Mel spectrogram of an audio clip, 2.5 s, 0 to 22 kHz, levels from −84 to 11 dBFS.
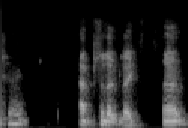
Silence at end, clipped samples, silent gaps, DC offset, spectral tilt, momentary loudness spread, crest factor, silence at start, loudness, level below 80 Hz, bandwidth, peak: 0 s; under 0.1%; 0.86-1.02 s; under 0.1%; -6 dB/octave; 10 LU; 18 dB; 0 s; -27 LUFS; -58 dBFS; 11.5 kHz; -8 dBFS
